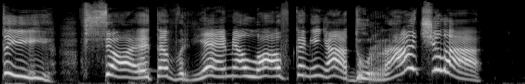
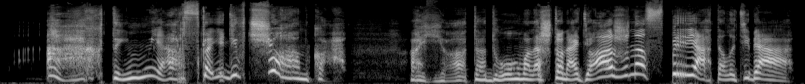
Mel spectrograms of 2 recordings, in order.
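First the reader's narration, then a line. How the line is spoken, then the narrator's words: Witch's hiss. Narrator (Russian): зашипела колдунья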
